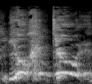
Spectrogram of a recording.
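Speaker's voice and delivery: very high, loud mic yell; mock yelling. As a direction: scream it into a microphone. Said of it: "someone yelling into a microphone".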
